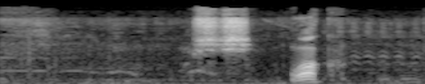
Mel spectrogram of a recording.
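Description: A sheep bleating once, a short rising call about one and a half seconds in, just after a brief hiss.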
